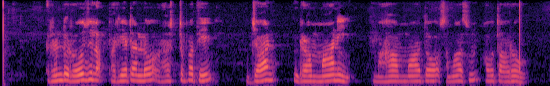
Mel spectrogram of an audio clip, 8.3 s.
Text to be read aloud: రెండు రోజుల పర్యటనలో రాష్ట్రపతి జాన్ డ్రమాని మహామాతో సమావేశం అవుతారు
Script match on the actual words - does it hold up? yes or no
yes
